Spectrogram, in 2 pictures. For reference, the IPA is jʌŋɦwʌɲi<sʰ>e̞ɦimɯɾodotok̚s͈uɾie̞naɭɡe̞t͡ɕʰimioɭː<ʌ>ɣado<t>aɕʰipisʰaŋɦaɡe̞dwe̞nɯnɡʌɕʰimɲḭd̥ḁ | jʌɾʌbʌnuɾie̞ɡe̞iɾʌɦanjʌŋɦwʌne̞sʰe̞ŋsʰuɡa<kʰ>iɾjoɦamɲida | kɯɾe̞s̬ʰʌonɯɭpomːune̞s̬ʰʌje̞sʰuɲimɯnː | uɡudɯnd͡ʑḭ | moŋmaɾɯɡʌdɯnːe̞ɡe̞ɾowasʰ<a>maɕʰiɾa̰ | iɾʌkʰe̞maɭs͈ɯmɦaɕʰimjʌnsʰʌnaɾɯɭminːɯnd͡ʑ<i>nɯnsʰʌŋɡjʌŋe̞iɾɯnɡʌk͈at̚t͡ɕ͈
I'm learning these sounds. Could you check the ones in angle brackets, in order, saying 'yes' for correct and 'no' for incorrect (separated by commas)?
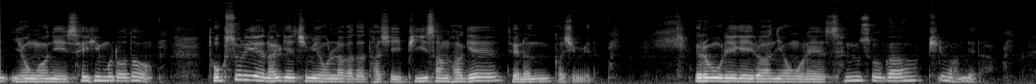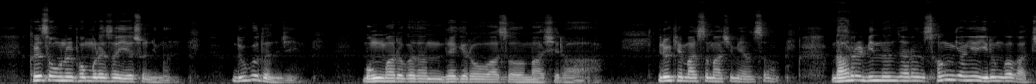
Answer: yes, no, yes, no, no, no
